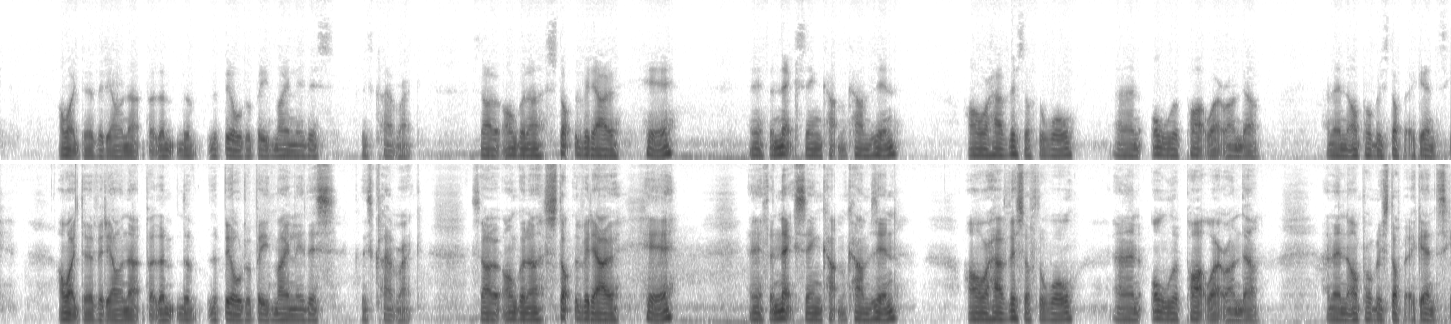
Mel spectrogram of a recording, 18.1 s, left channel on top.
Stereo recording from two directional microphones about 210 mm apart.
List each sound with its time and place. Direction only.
0.9 s speech: 15° right (ahead or behind)
12.8 s speech: 25° right (ahead or behind)
14.3 s speech: 30° right (ahead or behind)
14.8 s speech: 15° right (ahead or behind)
